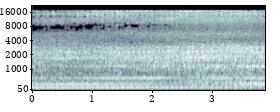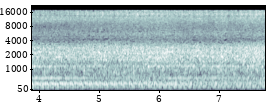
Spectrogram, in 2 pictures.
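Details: RB26DETT engine in an S13: rough, uneven idle beat with lifting tone as it revs slightly; odd extra noise, source unclear; abnormal engine noise.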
